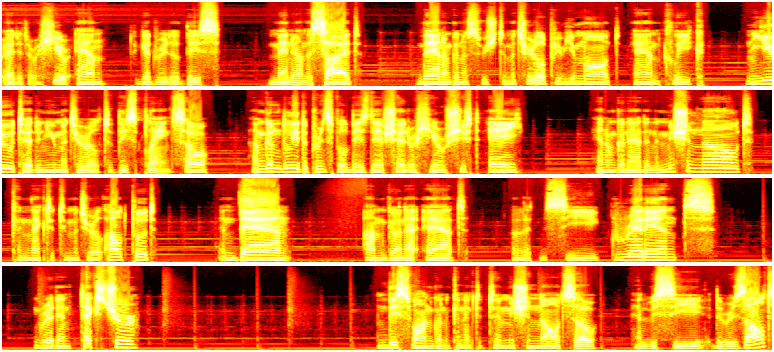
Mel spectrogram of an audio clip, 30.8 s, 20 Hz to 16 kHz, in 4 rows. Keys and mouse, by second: 0.9 n, 4.6 z, 6.3 click, 7.3 middle click, 9.5 click, 10.5 click, 11.2 x, 11.9 shift+a, 15.7 alt+drag, 16.4 click, 17.1 click, 18.8 shift+a, 23.0 click, 23.6 click, 23.7 x, 24.0 shift+a, 27.5 alt+click, 28.4 click, 29.3 middle click, 30.2 middle click.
